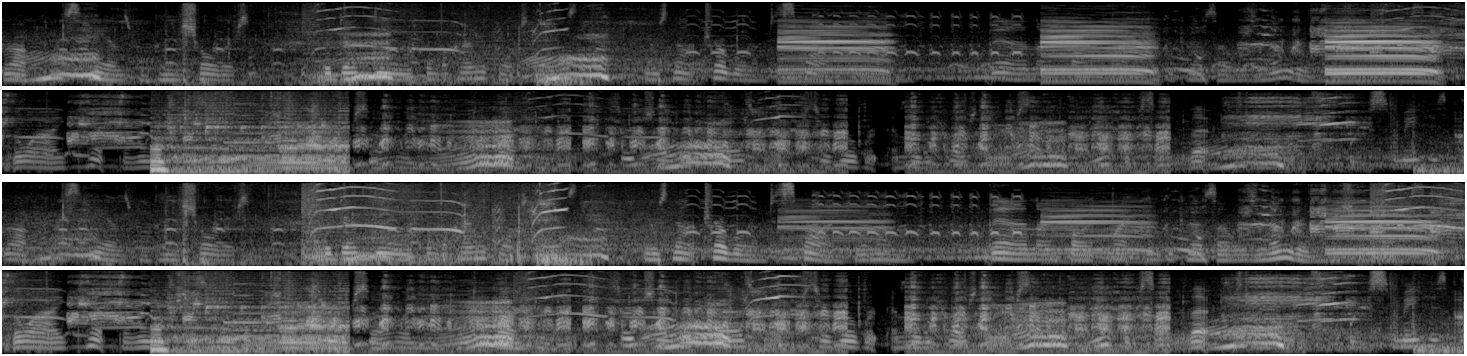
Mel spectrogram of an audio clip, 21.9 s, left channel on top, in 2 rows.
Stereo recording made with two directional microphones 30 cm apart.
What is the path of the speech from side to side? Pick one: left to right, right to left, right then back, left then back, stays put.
left to right.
